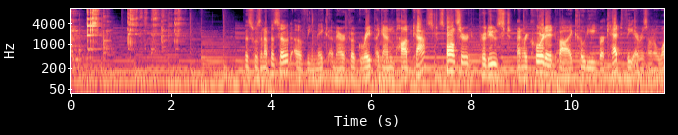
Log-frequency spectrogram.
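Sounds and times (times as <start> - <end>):
wine glasses clinking in a toast: 0.0 - 2.4
speech: 3.5 - 11.8.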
